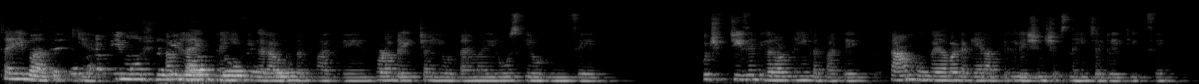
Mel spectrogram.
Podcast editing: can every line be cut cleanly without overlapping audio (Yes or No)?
No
